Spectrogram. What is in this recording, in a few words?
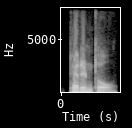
"peduncle", American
